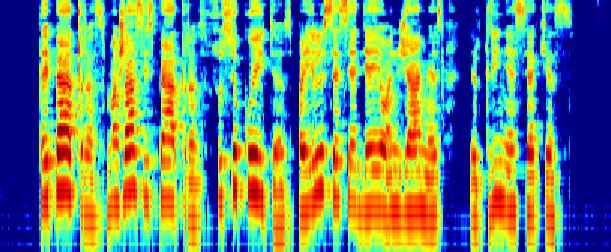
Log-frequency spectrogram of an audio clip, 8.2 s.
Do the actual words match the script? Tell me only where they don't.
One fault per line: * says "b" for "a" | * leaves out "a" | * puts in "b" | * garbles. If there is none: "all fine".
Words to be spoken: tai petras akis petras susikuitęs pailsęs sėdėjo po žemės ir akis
* says "mažasis" for "akis"
* says "ant" for "po"
* puts in "trynėsi"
